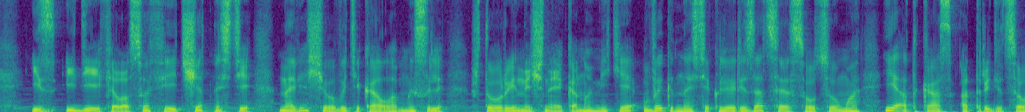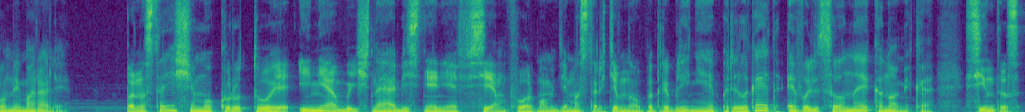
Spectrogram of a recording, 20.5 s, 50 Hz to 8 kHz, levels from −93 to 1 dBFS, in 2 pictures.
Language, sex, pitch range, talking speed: Russian, male, 75-115 Hz, 95 wpm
